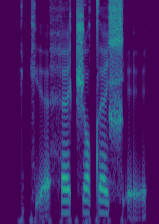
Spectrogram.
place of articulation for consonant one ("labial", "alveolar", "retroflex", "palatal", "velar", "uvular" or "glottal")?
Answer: velar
